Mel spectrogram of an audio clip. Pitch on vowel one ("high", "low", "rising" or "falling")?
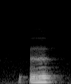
low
